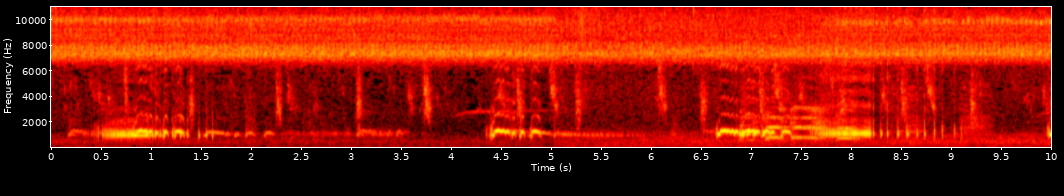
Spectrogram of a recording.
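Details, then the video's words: Zebra dove manggung song used as a lure to excite local doves' breeding drive: purring coos and quick stuttering note series, a long quiet gap, then renewed rolling phrases; a steady high-pitched hum runs underneath. "the sound of the turtle dove is a mental lure,suara perkutut pancingan mental birahi"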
